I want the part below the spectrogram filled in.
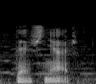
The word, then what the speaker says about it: Tešnjar: Nekad čaršija iz doba Turaka ime je dobila ili po nekom turskom begu ili po toj stešnjenosti, a izgovara se sa kratkouzlaznim akcentom na prvom i dužinom na sljedećem slogu. U promjeni, kratkouzlazni akcenat sa prvog sloga prelazi u dugouzlazni na drugom, a dužina ostaje na kraju, pa dobijamo oblik Tešnjaru.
